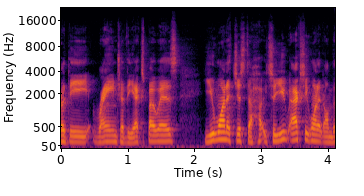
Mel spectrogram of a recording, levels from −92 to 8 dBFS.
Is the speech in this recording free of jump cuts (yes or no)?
yes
